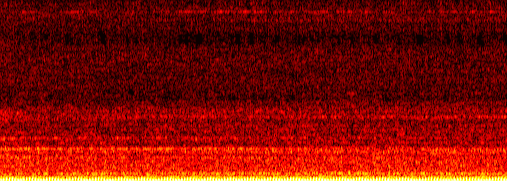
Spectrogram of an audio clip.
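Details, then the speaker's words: Supercharged Mini Cooper S after fixing an air leak, jump-started: steady even idle with smooth unbroken beat, no hiss or stumble; air leak gone, normal idle. "i'd probably say that has fixed it but i can't get over the sound of supercharger"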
